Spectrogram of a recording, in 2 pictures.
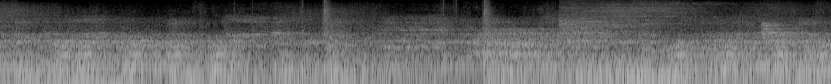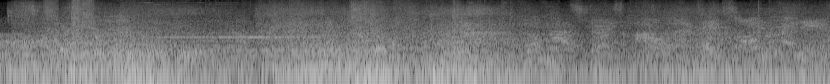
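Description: Magic spells blast and crackle amid roaring flames.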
